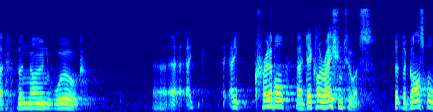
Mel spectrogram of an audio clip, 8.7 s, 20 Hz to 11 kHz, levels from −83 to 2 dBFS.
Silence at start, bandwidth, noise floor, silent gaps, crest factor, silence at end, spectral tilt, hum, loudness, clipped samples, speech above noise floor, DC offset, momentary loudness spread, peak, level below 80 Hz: 0 s; 8.8 kHz; -72 dBFS; none; 20 dB; 0 s; -6 dB/octave; none; -33 LUFS; under 0.1%; 39 dB; under 0.1%; 19 LU; -14 dBFS; -80 dBFS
